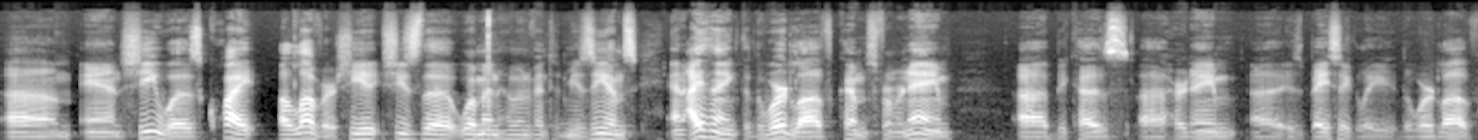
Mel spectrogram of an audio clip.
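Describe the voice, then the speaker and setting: A young adult man hosting a mock-educational comedy monologue, rambling and deadpan with many fillers. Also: medium pitch, normal speed. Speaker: comedy show host.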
